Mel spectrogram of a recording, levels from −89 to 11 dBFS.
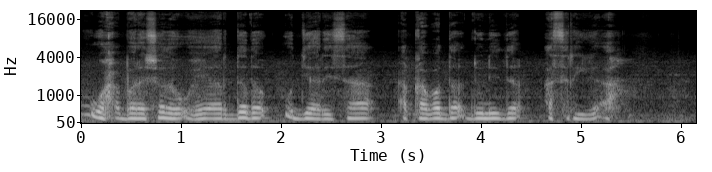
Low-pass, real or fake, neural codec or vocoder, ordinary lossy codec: none; real; none; none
